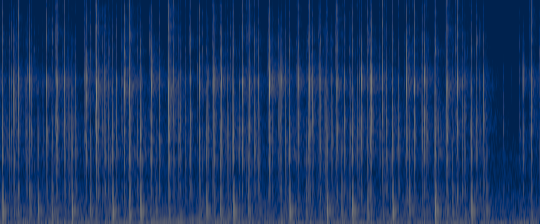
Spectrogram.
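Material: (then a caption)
Plastic, aluminum. A Mode Sonnet mechanical keyboard with Vermilion Bird switches, an aluminum plate and white plastic keycaps, set on a deskmat on marble, is typed on continuously with the fingertips of both hands. A rapid, uneven stream of short, bright, clacky keystrokes with almost no low end dies away almost instantly, with a brief lull near the end.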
